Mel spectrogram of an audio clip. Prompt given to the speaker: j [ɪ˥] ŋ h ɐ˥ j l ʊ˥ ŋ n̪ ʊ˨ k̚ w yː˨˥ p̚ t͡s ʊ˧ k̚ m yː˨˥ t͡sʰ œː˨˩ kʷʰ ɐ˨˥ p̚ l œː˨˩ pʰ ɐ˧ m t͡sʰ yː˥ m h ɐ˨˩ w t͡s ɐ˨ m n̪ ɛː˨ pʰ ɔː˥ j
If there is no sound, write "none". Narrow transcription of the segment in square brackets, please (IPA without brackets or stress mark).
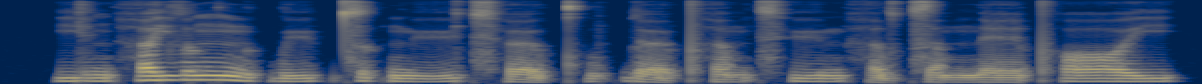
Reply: ɪ˨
